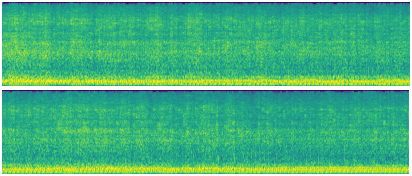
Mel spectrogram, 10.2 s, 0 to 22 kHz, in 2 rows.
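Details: Suzuki Hayabusa GSX1300R after a wreck, newly fitted main fuel injectors, running with no exhaust: loud raw bark with a steady, even firing beat and no misses, now hitting on all cylinders.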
